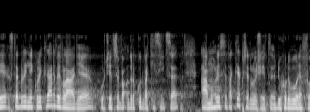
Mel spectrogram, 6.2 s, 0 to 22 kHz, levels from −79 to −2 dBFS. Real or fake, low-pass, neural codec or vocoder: fake; 7.2 kHz; codec, 16 kHz, 8 kbps, FreqCodec, larger model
